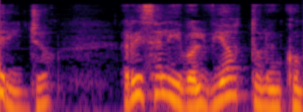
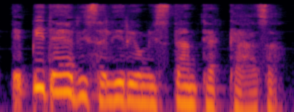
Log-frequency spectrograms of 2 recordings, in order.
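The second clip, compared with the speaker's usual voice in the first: ordinary delivery, nothing marked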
